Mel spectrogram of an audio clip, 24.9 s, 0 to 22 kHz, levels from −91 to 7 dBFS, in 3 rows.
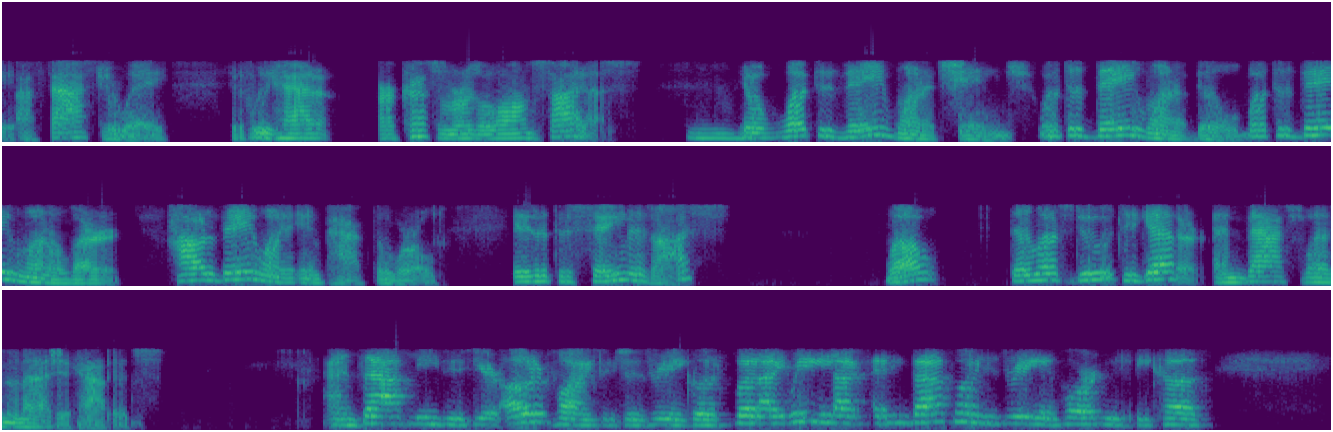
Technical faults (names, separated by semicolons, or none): channel delay (doubling); G.729 codec; VoIP packet loss concealed by the speech codec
